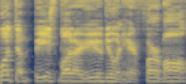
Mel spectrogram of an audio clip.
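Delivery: loud, snarling, animal-like beast voice. Narrator reading an animal's line as it catches sight of Poppy, snarling. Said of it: "it snarled".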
